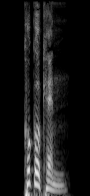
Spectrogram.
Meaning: dative plural of Kuckuck
- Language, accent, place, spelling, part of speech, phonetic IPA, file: German, Germany, Berlin, Kuckucken, noun, [ˈkʊkʊkən], De-Kuckucken.ogg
